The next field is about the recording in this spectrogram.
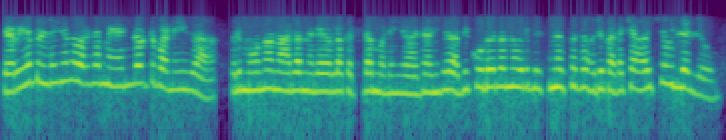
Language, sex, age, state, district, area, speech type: Malayalam, female, 60+, Kerala, Kottayam, rural, conversation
